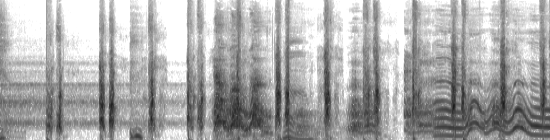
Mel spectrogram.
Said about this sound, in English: It's like a dog bark remix.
